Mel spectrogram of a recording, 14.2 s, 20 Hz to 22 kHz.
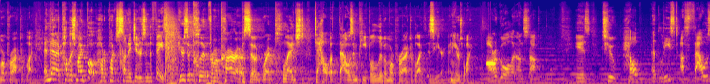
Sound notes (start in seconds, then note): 9.7 beep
